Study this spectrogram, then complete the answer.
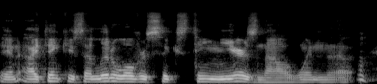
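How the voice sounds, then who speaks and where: In a quiet background, a man with a Portuguese accent speaks at a medium pitch. His pace is fairly slow and his intonation fairly even. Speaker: professor of oral medicine. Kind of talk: lecture Q&A. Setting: live online session. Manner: hesitant, many fillers.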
